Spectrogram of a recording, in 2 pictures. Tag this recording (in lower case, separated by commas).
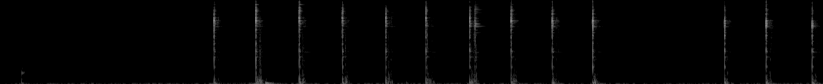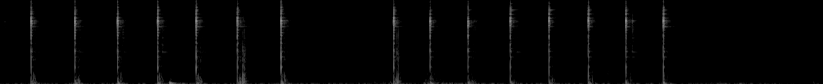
hammer, tools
